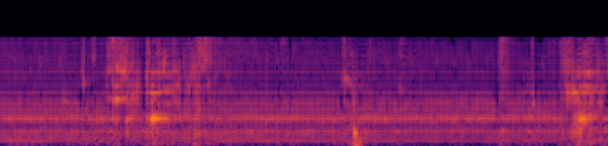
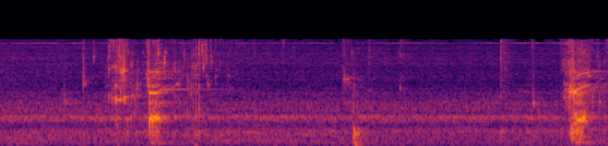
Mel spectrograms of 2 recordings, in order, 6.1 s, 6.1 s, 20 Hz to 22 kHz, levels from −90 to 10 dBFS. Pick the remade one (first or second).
first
